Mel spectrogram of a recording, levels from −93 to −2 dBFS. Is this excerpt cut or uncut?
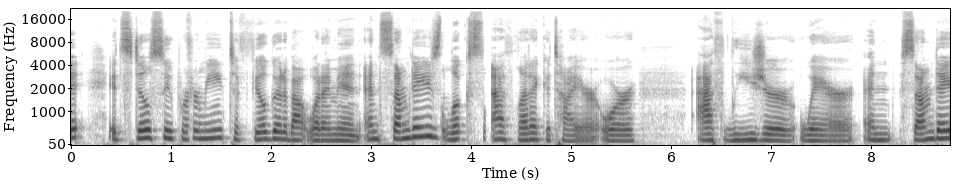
cut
